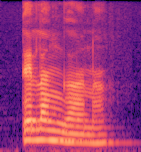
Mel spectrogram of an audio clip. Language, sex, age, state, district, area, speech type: Kashmiri, male, 18-30, Jammu and Kashmir, Baramulla, rural, spontaneous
